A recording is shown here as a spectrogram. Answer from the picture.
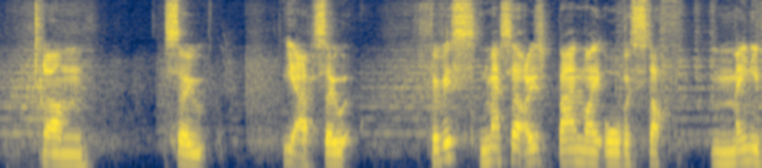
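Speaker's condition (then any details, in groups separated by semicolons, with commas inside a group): No condition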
